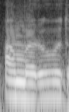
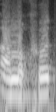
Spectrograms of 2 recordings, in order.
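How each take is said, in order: First: अमरूद with r and long oo; the right form अमरूद, r instead of kh; corrected word. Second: अमखूद with "khood" in place of "rood"; the wrong form अमखूद, ending in -khood; misread word. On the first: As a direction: say अमरूद, ending clearly in -rood. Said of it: "अमरूद होता है". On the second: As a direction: say अमखूद, with kh replacing the r. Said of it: "अमखूद नहीं होता". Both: Shown as a demonstration.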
